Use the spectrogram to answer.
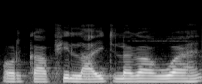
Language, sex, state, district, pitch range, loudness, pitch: Hindi, male, Jharkhand, Deoghar, 130-135 Hz, -13 LUFS, 135 Hz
